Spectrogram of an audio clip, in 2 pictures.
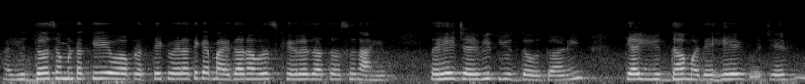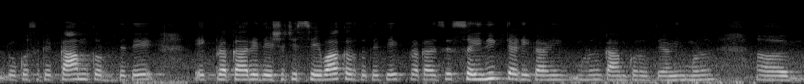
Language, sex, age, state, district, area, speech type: Marathi, female, 45-60, Maharashtra, Ratnagiri, rural, spontaneous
